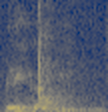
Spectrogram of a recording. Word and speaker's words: bigamy: this is polygamy, this is, how do you pronounce that? Bigamy? Bigamy, that's Bigamy.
